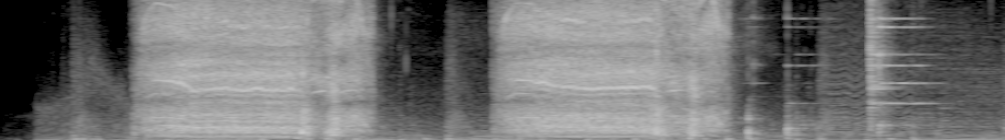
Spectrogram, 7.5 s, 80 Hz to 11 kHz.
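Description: A Flex cordless drill drives a 1-inch spade bit through wood in two loud, sustained grinding bursts separated by a pause, then ends with a few short clicks and rattles, close up with no talk.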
